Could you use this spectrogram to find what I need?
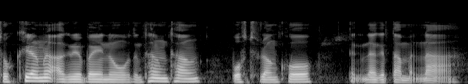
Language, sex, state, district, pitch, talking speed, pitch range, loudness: Garo, male, Meghalaya, West Garo Hills, 120 Hz, 115 wpm, 110-135 Hz, -16 LUFS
